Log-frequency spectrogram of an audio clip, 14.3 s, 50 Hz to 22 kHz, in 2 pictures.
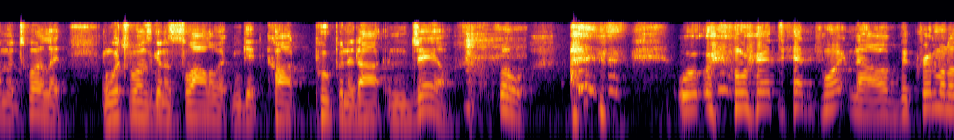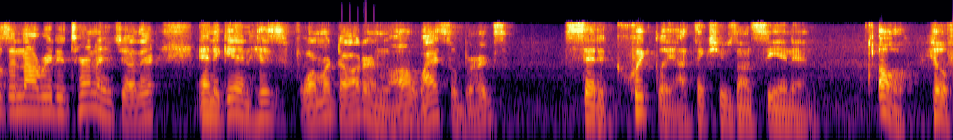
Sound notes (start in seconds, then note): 2.9 laugh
